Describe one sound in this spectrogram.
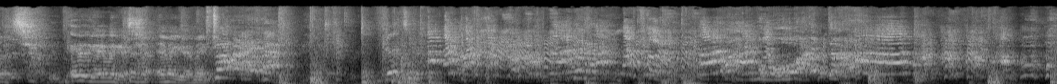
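A young man shouts and yells with excitement nearby.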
